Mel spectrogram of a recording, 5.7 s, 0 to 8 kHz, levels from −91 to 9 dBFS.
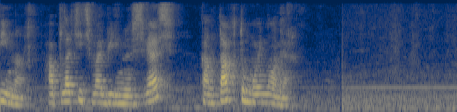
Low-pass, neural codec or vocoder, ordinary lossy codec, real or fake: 7.2 kHz; none; AAC, 32 kbps; real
